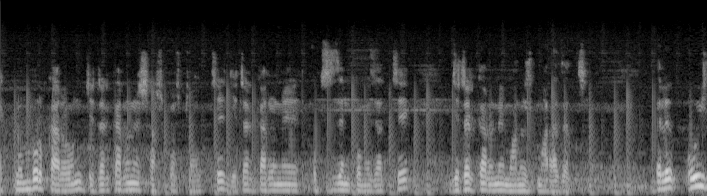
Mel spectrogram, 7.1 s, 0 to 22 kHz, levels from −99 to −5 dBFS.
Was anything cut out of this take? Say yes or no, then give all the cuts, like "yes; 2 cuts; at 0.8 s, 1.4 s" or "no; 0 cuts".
no; 0 cuts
